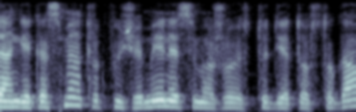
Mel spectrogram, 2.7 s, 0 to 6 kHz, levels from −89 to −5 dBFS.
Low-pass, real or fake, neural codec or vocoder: 5.4 kHz; real; none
